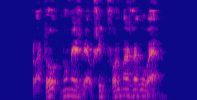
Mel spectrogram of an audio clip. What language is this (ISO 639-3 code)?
cat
